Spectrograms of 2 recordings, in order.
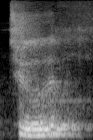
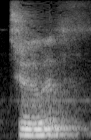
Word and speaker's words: tooth: you look at me if you look at my face when i'm pronouncing it you're going to see that my tongue goes south right when i say for example the word tooth tooth teeth teeth so my tongue goes out like a rockets is thank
